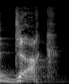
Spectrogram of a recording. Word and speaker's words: DUK: out there in the Duck, a.k.a. Duke Energy Corp., ticker symbol DUK. Supposed to be pronounced Duke. I just like calling it the Duck because it sounds funnier.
